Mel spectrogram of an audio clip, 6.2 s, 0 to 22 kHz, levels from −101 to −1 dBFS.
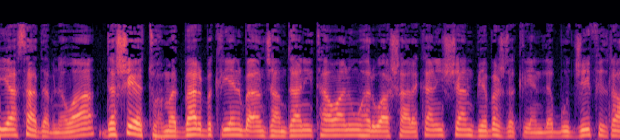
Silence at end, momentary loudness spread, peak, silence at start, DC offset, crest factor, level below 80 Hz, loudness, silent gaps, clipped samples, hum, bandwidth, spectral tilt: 0 s; 7 LU; -6 dBFS; 0 s; under 0.1%; 18 dB; -60 dBFS; -26 LUFS; none; under 0.1%; none; 11 kHz; -5.5 dB/octave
